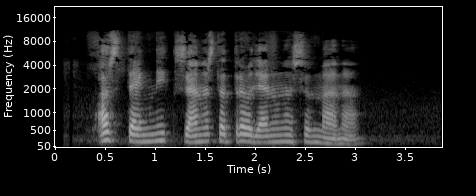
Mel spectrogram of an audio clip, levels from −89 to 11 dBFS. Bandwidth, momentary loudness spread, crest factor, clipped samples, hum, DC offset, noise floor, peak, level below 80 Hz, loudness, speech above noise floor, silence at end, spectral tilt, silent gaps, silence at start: 11.5 kHz; 7 LU; 24 dB; under 0.1%; none; under 0.1%; -67 dBFS; -6 dBFS; -82 dBFS; -28 LUFS; 38 dB; 0.8 s; -2.5 dB/octave; none; 0.35 s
